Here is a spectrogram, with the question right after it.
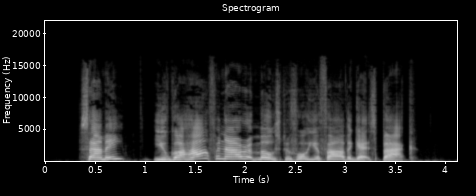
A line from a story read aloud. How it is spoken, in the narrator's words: she shouted up to her daughter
